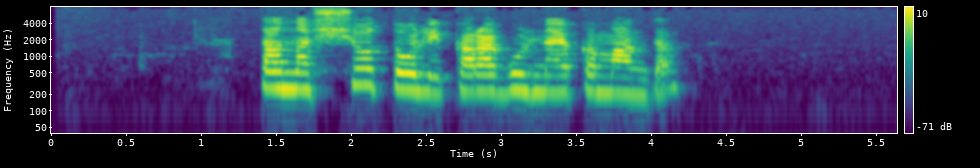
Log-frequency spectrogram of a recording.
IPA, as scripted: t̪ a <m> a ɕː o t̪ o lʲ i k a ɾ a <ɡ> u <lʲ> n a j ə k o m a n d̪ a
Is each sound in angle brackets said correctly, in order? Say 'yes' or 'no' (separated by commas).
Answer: no, yes, yes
